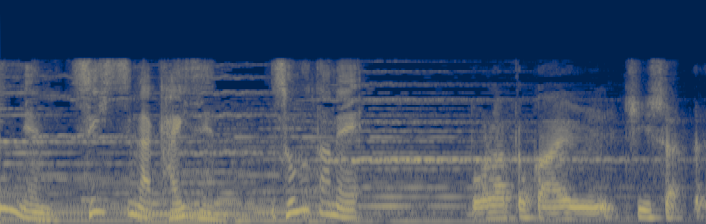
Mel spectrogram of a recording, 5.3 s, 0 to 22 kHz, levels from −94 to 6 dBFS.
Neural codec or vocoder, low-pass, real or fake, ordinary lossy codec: none; 7.2 kHz; real; none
